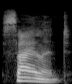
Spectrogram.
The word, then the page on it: silent: American English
